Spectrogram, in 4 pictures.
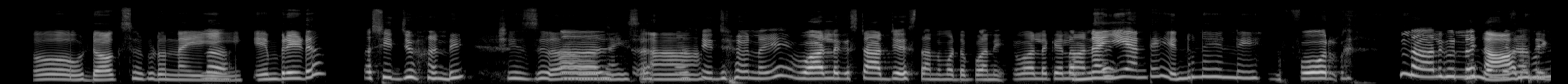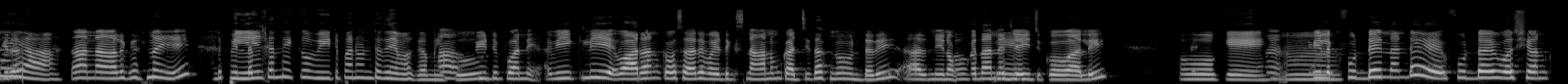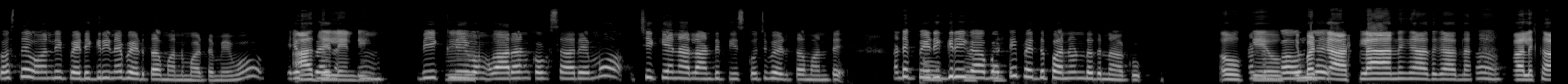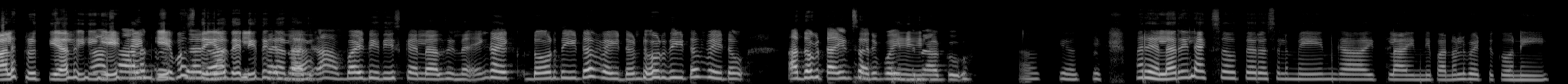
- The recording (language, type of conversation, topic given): Telugu, podcast, పనిలో ఒకే పని చేస్తున్నప్పుడు ఉత్సాహంగా ఉండేందుకు మీకు ఉపయోగపడే చిట్కాలు ఏమిటి?
- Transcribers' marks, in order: other background noise; in English: "డాగ్స్"; in English: "బ్రీడ్?"; laughing while speaking: "షిట్జూ అండి"; in English: "నైస్"; in English: "స్టార్ట్"; laughing while speaking: "ఫోర్ నాలుగు ఉన్నాయండి నా దగ్గర. ఆ! నాలుగు ఉన్నాయి"; in English: "ఫోర్"; in English: "వీక్‌లీ"; other noise; in English: "ఫుడ్"; in English: "ఫుడ్"; in English: "ఓన్లీ పెడిగ్రీనే"; in English: "వీక్‌లీ"; in English: "చికెన్"; in English: "పెడిగ్రీ"; in English: "బౌల్‌లో"; in English: "బట్"; laughing while speaking: "ఏ టైమ్‌కి ఏమి వస్తాయో తెలీదు గదా!"; in English: "డోర్"; in English: "డోర్"; in English: "రిలాక్స్"; in English: "మెయిన్‌గా?"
